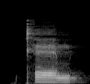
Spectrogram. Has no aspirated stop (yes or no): no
